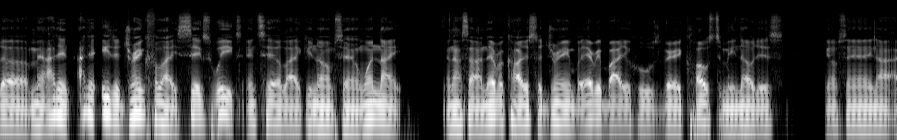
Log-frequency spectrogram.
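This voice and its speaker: Low-voiced Texan man telling a story. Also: darkish tone, smooth, no echo, clean studio sound. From Texas. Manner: loose and colloquial, leaning on "you know what I'm saying" and profanity. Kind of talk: personal storytelling in casual conversation.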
